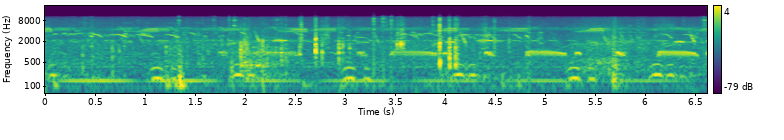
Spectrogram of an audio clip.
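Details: Southern Ground Hornbills calling unusually late in the morning on 19 February 2017, when they normally call at sunrise and sunset. Soft low booms repeat about every second amid a dense chorus of chirping, whistling birds and a low hum.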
